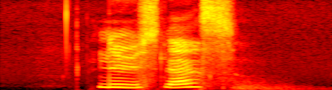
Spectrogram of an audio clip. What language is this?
Swedish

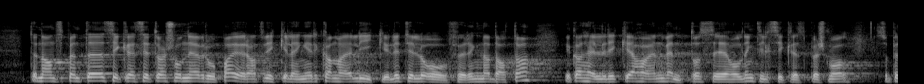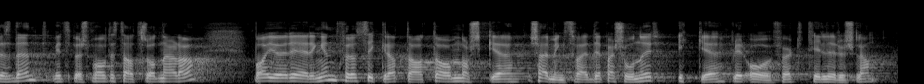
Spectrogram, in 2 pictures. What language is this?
Norwegian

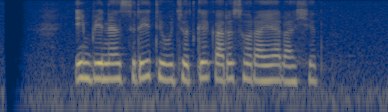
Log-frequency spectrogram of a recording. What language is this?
Javanese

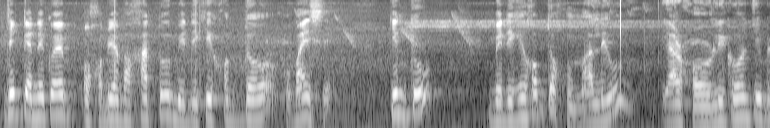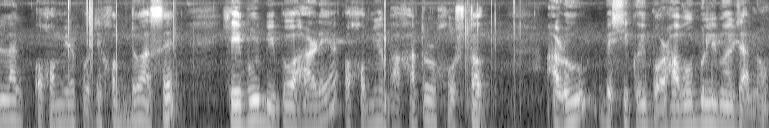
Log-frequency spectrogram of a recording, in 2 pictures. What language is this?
Assamese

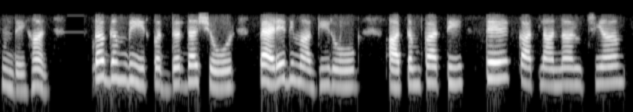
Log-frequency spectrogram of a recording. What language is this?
Punjabi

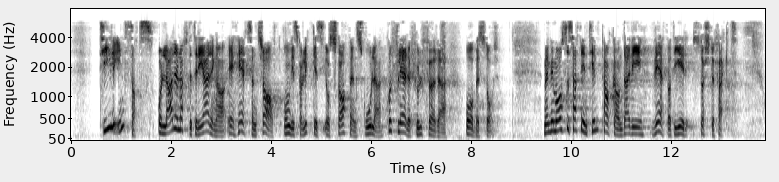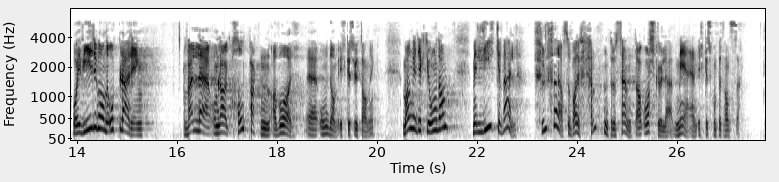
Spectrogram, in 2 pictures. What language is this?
Norwegian Bokmål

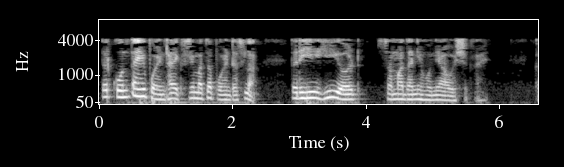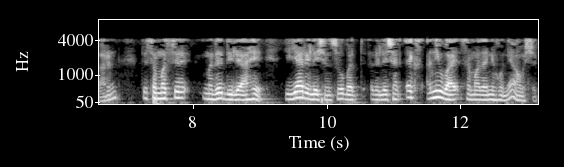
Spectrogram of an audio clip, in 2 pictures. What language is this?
Marathi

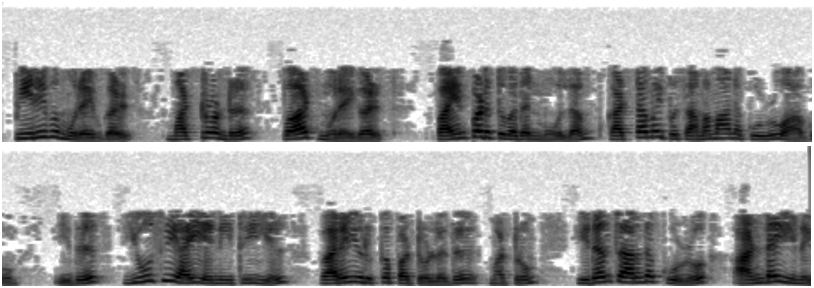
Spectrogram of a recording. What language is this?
Tamil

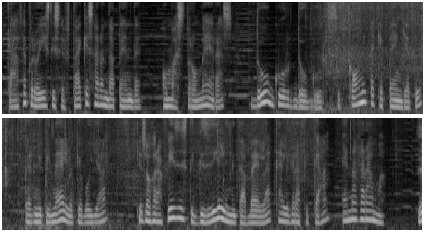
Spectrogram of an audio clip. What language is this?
Greek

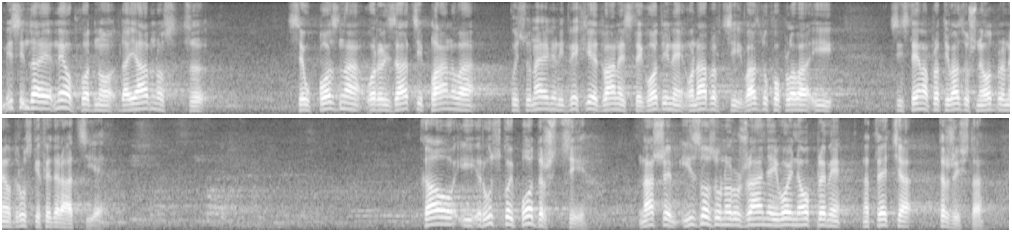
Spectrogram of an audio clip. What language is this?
Serbian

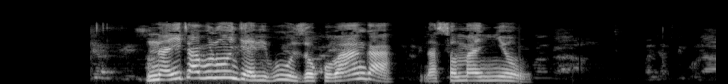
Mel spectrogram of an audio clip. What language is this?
Ganda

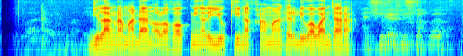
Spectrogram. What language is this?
Sundanese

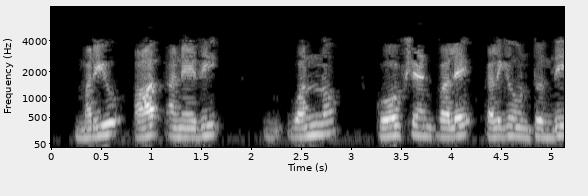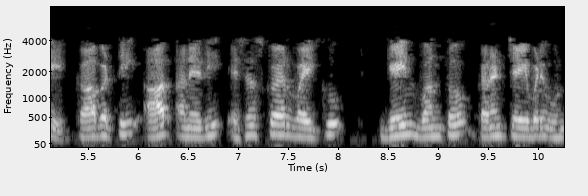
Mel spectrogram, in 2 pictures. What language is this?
Telugu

